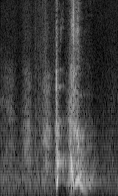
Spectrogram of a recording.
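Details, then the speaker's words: An adult gives a single acted sneeze without covering the mouth, to show incorrect sneezing etiquette: a quick in-breath, then a sharp explosive burst. "teraz się w tym nagraniu pokażę wam jak prawidłowo zachowywać się podczas kichania czy kaszlu"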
